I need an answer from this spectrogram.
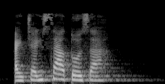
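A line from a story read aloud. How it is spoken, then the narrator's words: Shocked and angry. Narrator (Vietnamese): Diệp Giao vừa kinh ngạc vừa giận dữ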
